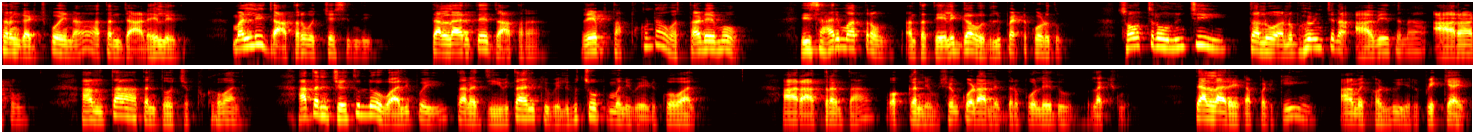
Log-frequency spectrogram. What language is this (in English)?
Telugu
